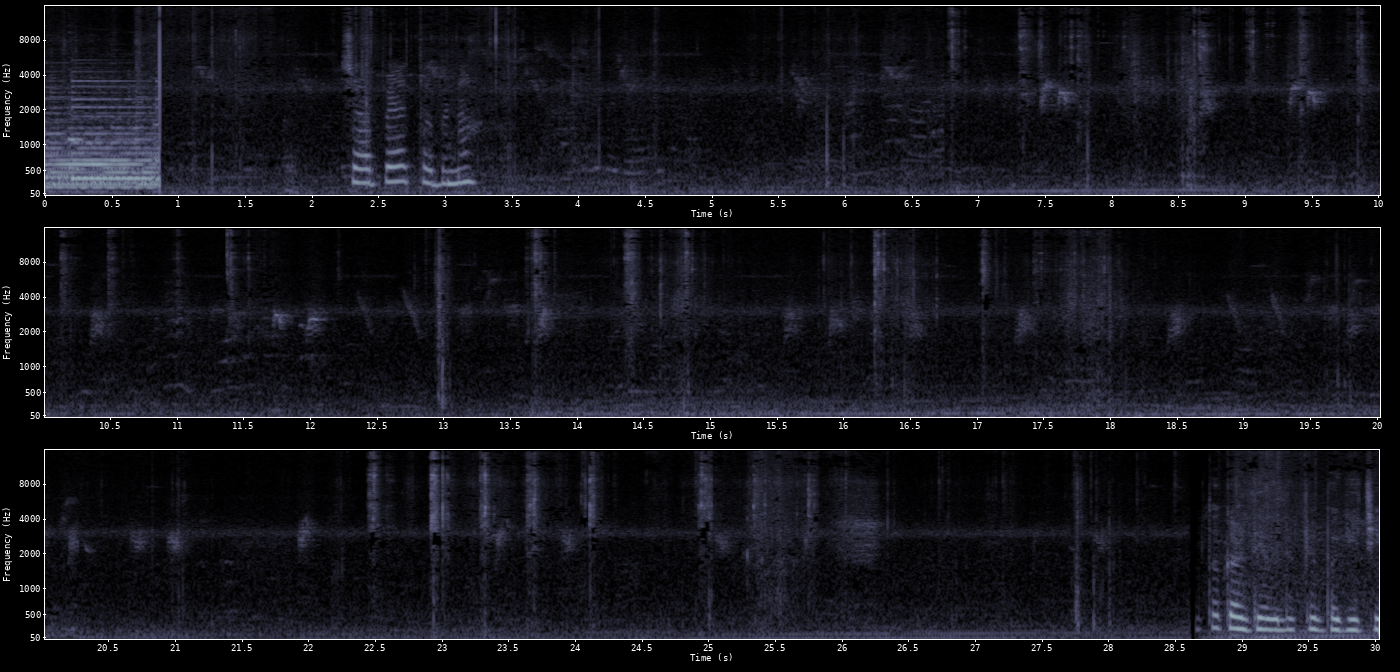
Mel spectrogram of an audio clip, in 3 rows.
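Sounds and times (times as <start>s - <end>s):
hand hoe scraping soil: 24.9s - 25.9s.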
